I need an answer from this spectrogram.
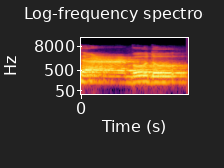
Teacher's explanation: ഐൻ തൊണ്ടയുടെ മധ്യത്തിൽ നിന്നാണ് വരുന്നത്. തവസ്സുത്ത് അതിൻ്റെ സിഫത്താണ്. വ്യക്തമായി ഐൻ ഉച്ചരിക്കുക.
